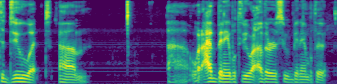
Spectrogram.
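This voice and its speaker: A man in his forties, a basketball coach, speaking as a guest in a radio interview, thoughtful and grateful, laughing easily and pausing with many fillers. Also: on the low side, steady tone, darkish tone, no room sound. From Canada.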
